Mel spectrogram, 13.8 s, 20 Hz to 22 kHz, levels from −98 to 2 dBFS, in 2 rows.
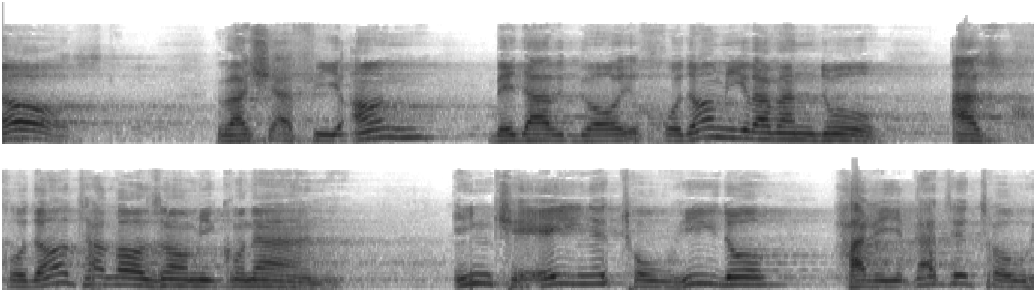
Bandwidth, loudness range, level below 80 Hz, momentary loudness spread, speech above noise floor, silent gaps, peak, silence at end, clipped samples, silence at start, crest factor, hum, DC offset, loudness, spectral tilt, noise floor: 11.5 kHz; 2 LU; -52 dBFS; 10 LU; 29 dB; none; 0 dBFS; 0 s; under 0.1%; 0 s; 20 dB; none; under 0.1%; -19 LUFS; -5 dB/octave; -48 dBFS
